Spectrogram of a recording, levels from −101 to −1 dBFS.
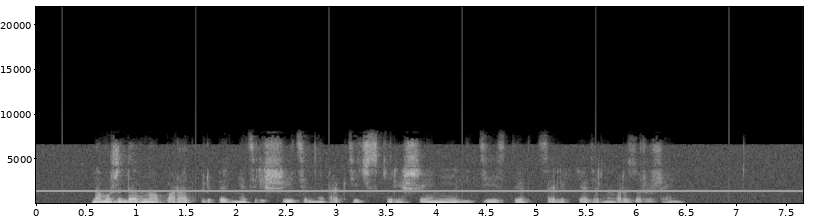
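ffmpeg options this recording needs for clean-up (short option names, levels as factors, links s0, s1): -af "adeclick=t=4,bandreject=f=1400:w=30,afwtdn=0.004"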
